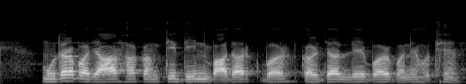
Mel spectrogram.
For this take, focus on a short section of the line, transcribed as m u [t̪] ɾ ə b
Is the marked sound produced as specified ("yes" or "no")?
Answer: no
